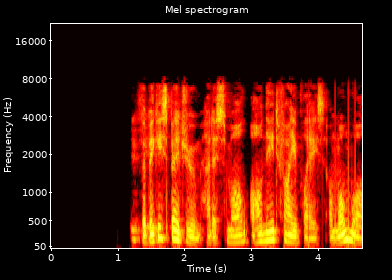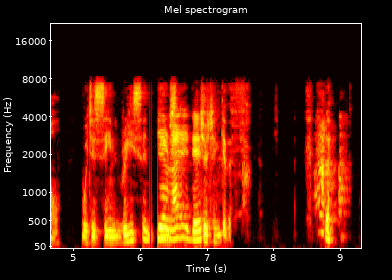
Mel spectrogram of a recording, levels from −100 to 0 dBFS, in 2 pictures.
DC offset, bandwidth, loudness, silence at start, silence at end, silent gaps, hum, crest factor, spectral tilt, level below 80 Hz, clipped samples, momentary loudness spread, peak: under 0.1%; 8.2 kHz; -23 LUFS; 1.2 s; 0.25 s; 5.07-5.11 s, 7.92-7.97 s, 8.16-8.29 s, 8.40-8.44 s; none; 20 dB; -4 dB/octave; -60 dBFS; under 0.1%; 13 LU; -4 dBFS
